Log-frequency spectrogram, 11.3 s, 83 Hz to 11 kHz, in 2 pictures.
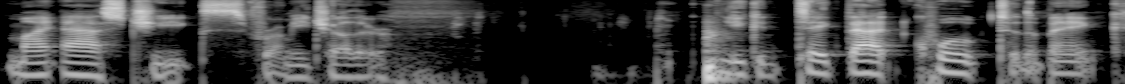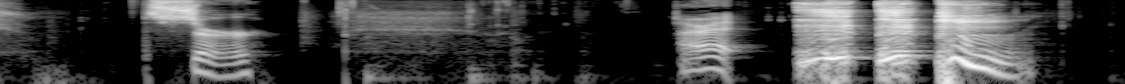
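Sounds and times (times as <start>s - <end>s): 
speech: 0.1s - 2.2s, 3.6s - 5.8s, 6.4s - 7.6s, 9.0s - 10.8s
throat clearing: 9.6s - 10.8s.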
